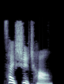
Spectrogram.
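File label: "菜市场", Mandarin Chinese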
